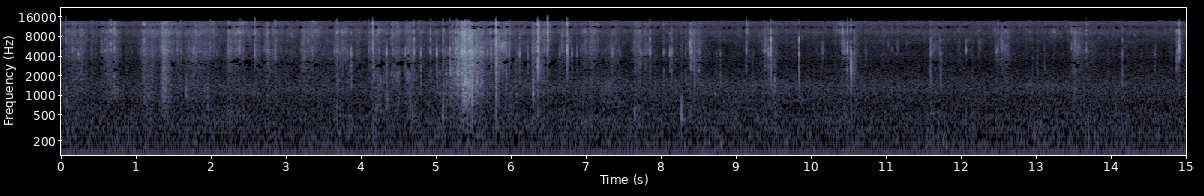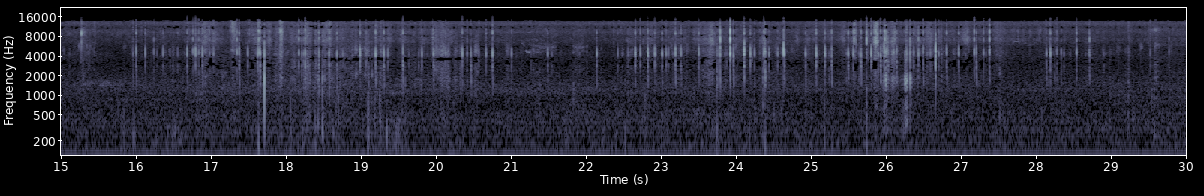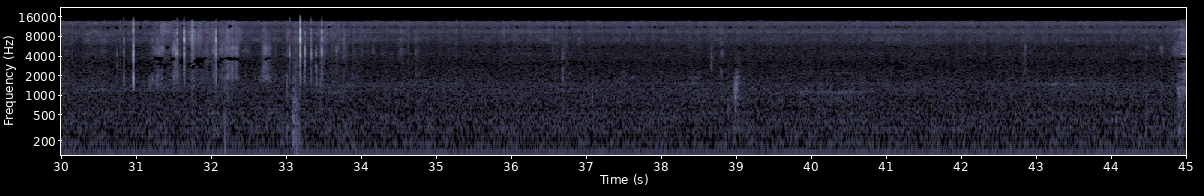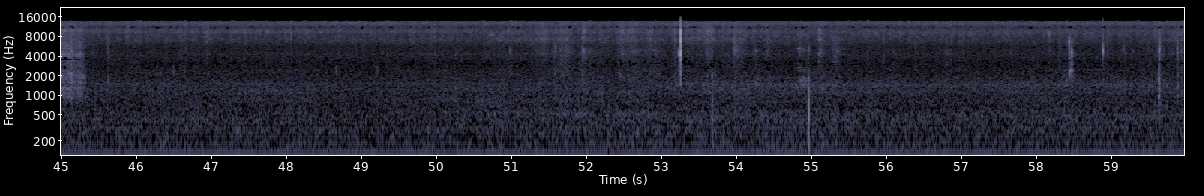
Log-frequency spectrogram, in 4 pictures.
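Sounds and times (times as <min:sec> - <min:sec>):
leaves rustling: 0:00.0 - 0:09.6.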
